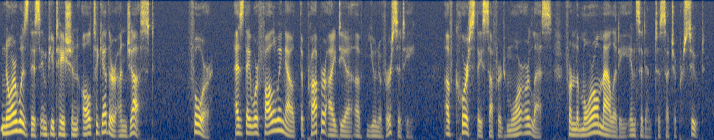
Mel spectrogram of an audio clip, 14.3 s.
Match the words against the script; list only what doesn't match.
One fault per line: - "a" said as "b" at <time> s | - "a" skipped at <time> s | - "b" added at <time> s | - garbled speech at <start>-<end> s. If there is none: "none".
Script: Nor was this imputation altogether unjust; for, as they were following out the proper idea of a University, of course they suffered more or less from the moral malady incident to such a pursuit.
- "a" skipped at 7.3 s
